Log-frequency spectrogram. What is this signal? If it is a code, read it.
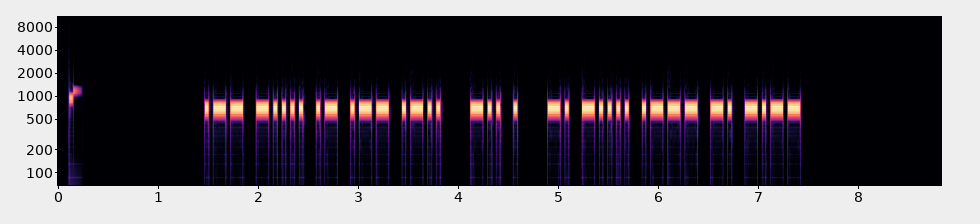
Morse code, heard as a keyed tone, about 28 wpm, 700 Hz. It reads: W6AWL DE N6JNY
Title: USA Callsign DE Callsign - 5 Characters - 28wpm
